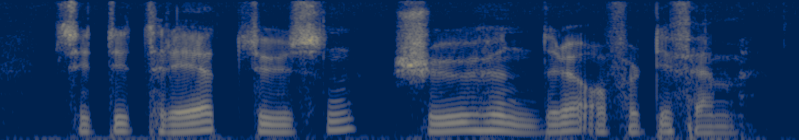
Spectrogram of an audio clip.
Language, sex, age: Norwegian, male, 39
